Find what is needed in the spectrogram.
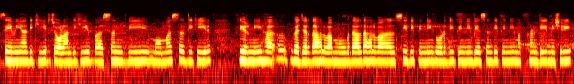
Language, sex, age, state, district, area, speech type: Punjabi, female, 30-45, Punjab, Ludhiana, urban, spontaneous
